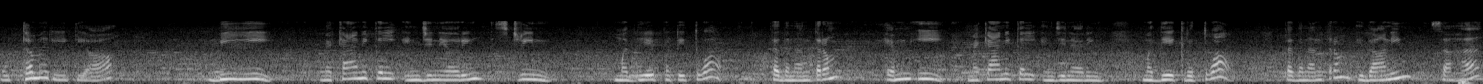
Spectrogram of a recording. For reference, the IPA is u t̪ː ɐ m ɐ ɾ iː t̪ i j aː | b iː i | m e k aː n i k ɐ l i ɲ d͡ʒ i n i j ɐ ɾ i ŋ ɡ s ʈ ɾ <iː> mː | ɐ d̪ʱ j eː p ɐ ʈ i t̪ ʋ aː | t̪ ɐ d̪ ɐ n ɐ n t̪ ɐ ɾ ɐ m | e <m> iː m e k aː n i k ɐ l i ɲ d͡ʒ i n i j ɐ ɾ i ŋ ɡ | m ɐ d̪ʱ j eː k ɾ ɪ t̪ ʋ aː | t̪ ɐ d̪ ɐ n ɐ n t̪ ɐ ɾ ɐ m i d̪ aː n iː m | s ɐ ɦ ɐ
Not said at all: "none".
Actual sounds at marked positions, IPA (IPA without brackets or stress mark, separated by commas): iː, m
